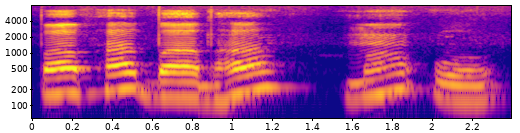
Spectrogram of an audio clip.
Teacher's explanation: दुवै ओठको सक्रियताबाट उच्चारण हुने वर्णहरू नै ओष्ठ्य वर्ण हुन्।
